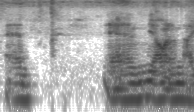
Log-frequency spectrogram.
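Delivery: ordinary talk, nothing marked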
